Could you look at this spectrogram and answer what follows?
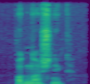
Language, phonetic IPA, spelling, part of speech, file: Polish, [pɔdˈnɔɕɲik], podnośnik, noun, LL-Q809 (pol)-podnośnik.wav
